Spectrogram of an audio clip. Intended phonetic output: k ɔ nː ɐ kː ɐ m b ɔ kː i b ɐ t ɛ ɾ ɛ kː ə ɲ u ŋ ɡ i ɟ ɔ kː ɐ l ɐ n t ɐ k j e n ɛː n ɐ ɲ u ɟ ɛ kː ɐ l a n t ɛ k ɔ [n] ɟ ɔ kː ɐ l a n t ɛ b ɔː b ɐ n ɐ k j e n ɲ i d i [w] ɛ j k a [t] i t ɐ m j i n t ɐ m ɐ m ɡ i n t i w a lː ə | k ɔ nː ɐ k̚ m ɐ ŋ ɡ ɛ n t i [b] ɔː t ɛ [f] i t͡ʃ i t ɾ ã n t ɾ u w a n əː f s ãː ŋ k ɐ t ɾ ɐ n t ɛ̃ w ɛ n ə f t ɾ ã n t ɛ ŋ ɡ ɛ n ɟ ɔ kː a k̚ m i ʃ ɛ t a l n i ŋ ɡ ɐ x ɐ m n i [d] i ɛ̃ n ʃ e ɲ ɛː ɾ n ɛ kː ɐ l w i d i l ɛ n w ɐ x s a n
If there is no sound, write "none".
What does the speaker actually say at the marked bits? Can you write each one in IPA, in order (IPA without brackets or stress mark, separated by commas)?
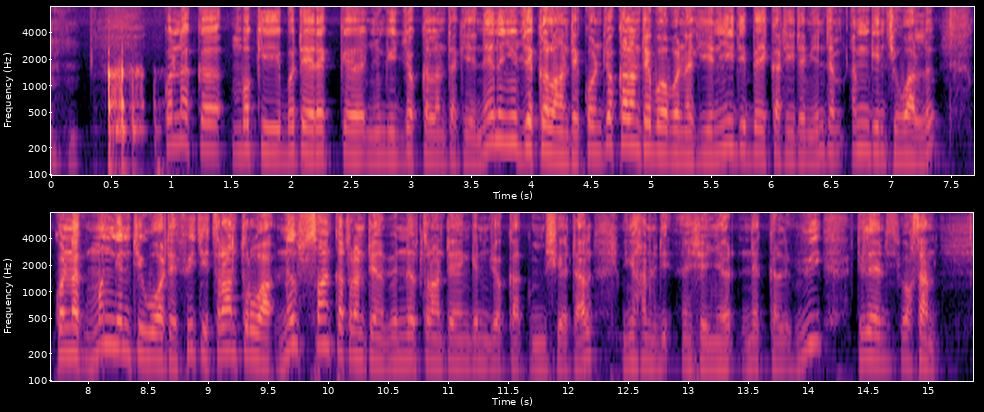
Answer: n, b, t, w, f, d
